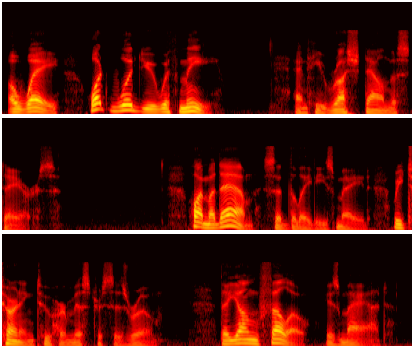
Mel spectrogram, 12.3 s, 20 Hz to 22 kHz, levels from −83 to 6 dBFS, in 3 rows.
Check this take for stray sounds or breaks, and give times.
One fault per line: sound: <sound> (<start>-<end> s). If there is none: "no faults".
no faults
